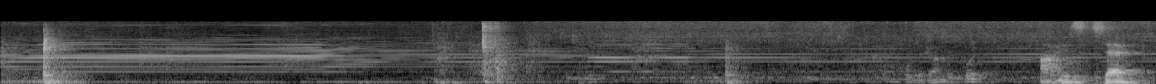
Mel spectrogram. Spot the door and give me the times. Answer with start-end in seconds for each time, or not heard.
0.0-0.9, 6.8-7.5.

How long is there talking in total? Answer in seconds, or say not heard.
3 s.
